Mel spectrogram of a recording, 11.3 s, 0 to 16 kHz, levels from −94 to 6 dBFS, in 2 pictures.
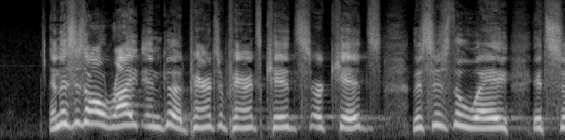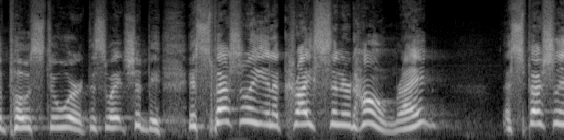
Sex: male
